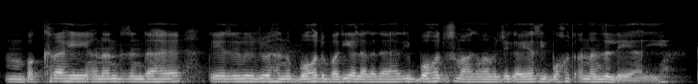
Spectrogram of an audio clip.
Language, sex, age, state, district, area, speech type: Punjabi, male, 30-45, Punjab, Shaheed Bhagat Singh Nagar, urban, spontaneous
